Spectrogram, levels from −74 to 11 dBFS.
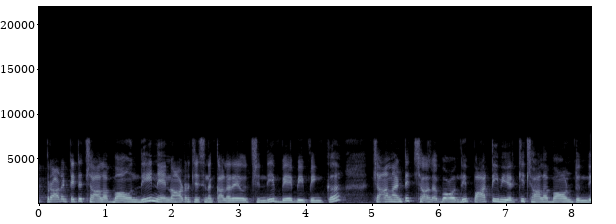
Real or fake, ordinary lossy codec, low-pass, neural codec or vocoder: real; none; 7.2 kHz; none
